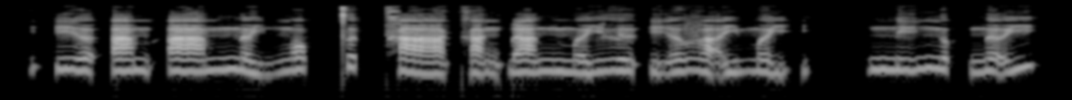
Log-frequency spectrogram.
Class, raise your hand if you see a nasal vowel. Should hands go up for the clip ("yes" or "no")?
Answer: no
